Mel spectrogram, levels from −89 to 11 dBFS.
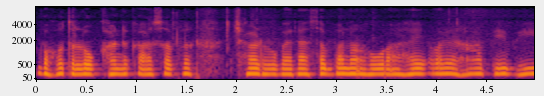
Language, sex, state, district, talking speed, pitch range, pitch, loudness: Hindi, female, Uttar Pradesh, Jyotiba Phule Nagar, 155 wpm, 170-180 Hz, 175 Hz, -19 LUFS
